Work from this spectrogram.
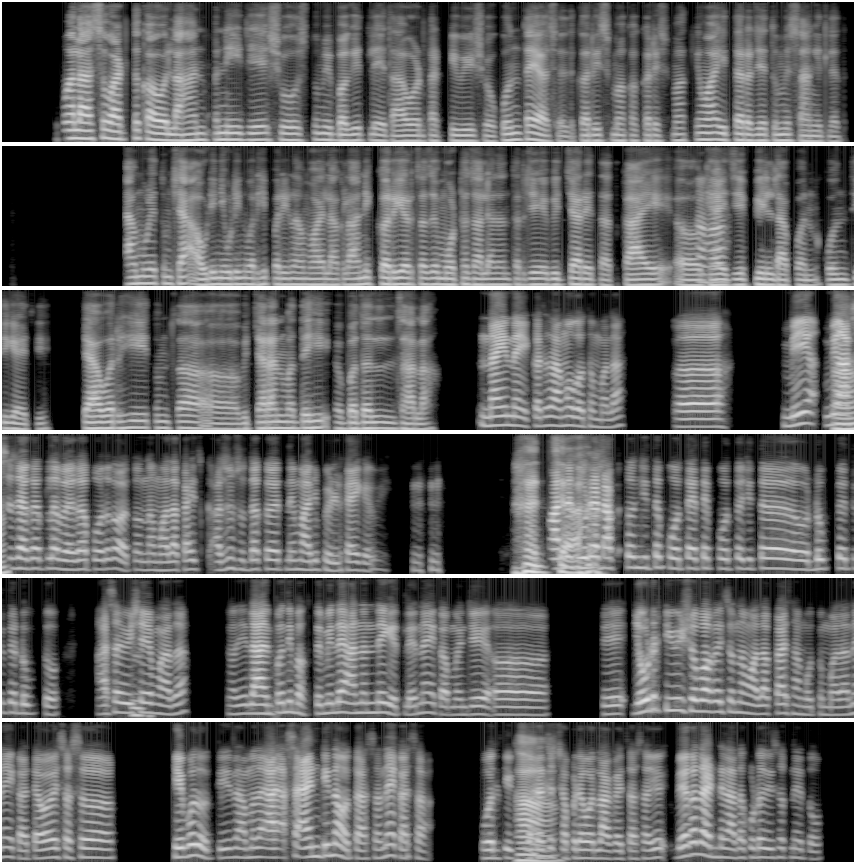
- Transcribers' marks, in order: in English: "करियरचं"; in English: "फील्ड"; in English: "फील्ड"; chuckle; laughing while speaking: "अच्छा"; laugh
- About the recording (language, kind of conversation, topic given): Marathi, podcast, बालपणी तुमचा आवडता दूरदर्शनवरील कार्यक्रम कोणता होता?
